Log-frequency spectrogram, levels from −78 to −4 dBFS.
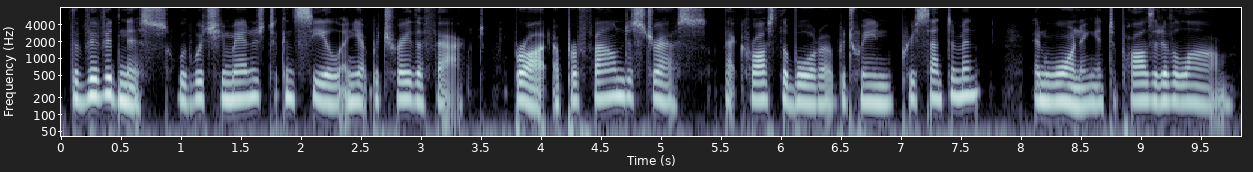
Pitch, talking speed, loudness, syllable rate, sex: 180 Hz, 170 wpm, -21 LUFS, 5.5 syllables/s, female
